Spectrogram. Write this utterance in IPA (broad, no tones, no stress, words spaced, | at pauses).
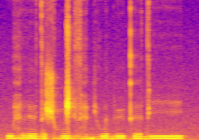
wɛ̤rɪːdɛ ʃɔ̤ŋ͡ǁi̤ zɛ̤ bʲo̤wɪbyːkʰɪː diː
